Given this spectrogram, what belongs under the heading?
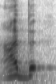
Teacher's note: دال از حروف قلقله قلقله میشه یعنی تکان میخوره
